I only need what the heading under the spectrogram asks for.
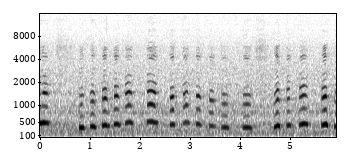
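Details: Apollo, a dog, whining indoors in a quick series of short, high yelps and whimpers, about two each second, irregular in pitch.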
